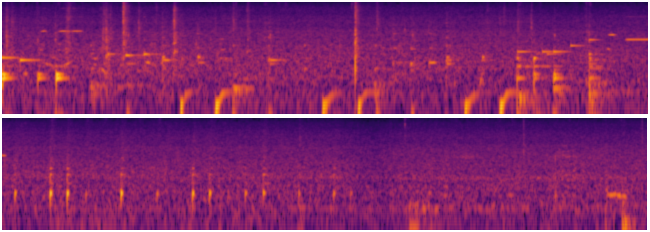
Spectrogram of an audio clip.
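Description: Wood fire burning in a metal campfire stand, crackling with frequent sharp pops, the loudest about four seconds in, under light background music.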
